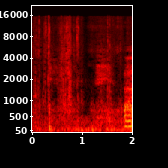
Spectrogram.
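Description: Faint handling noise as small plastic cases and packets are pushed back into a cardboard box: a few light knocks and a soft scuff, with a short 'uh' at the end.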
